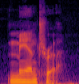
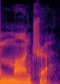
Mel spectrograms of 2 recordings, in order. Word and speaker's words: mantra: It's like you wouldn't say mantra. Mm-hmm. You say mantra. I think even people from the Northeast say mantra.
